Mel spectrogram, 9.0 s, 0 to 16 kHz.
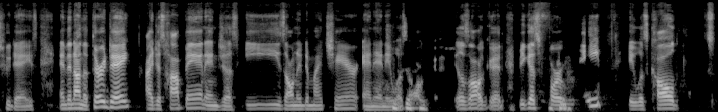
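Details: Adult male podcast speaker who stutters (either the host or a 26-year-old lifelong stutterer guest), with blocks, repetitions and stumbles; stuttering.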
